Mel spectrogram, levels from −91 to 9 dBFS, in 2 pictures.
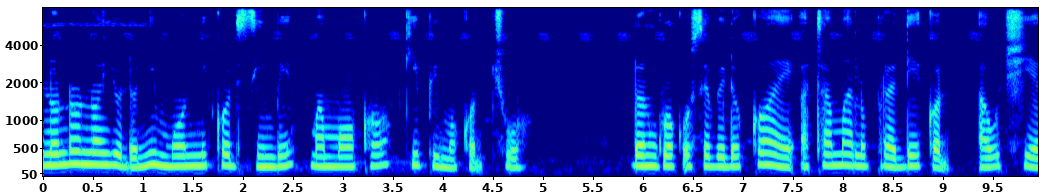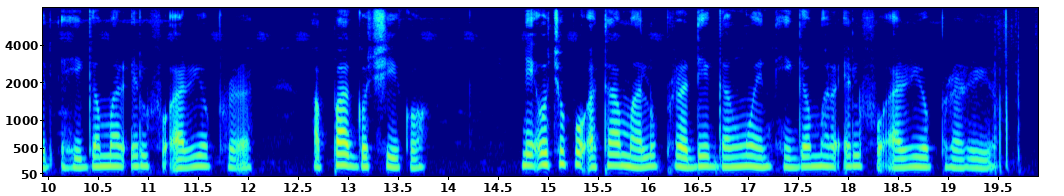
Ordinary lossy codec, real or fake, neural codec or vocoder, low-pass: none; real; none; none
